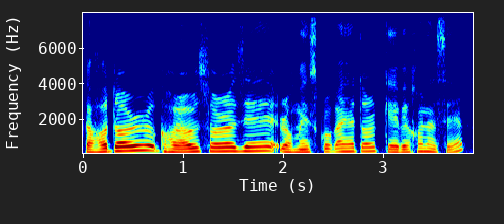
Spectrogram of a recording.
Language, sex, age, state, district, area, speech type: Assamese, male, 18-30, Assam, Dhemaji, rural, spontaneous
